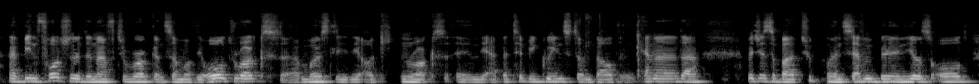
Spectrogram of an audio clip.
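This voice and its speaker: A man from Germany with a heavy German accent giving a technical guest lecture, explaining things in a measured way with frequent filler sounds. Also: medium pitch, darkish tone. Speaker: guest lecturer, geology professor.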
